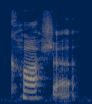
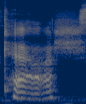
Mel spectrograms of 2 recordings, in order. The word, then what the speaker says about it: Cache: When I read it, I read... Kasha, but that is C-A-S-H. – Right. Cash. See, my initial, when I very first read the message, I also said, oh, Kasha.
